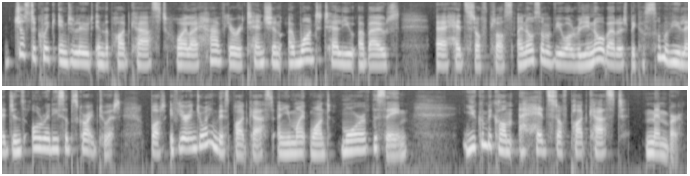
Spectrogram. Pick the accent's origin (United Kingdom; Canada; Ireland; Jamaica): Ireland; Cork, Munster; I was raised in Cork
